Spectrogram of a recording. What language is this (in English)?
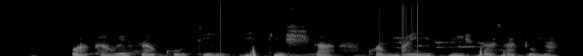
Swahili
